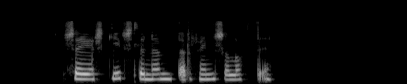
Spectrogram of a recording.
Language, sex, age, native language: Icelandic, female, 18-19, Icelandic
